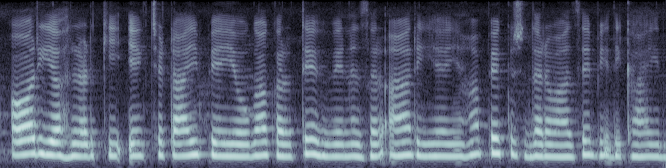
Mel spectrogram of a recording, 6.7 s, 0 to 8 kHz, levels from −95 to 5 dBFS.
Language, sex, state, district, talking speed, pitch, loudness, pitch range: Hindi, female, Jharkhand, Garhwa, 170 wpm, 225 Hz, -15 LUFS, 215-240 Hz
